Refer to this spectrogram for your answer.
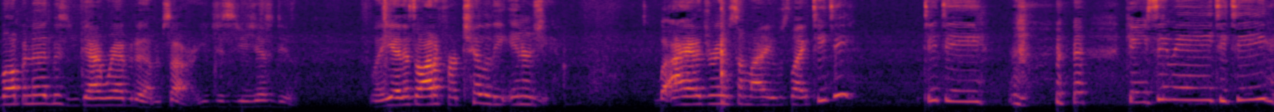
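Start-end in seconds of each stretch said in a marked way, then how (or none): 8.1-12.7 put-on high, very slow, drawn-out little baby voice. Retelling a voice heard in a dream calling out: little baby voice. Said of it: "It was like this little baby voice".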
